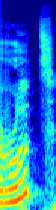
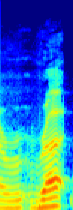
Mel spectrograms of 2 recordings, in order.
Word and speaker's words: root: it right that's okay the root no rut is that's Chico is Chicago rut is like when you hit something in your car is it yeah it's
